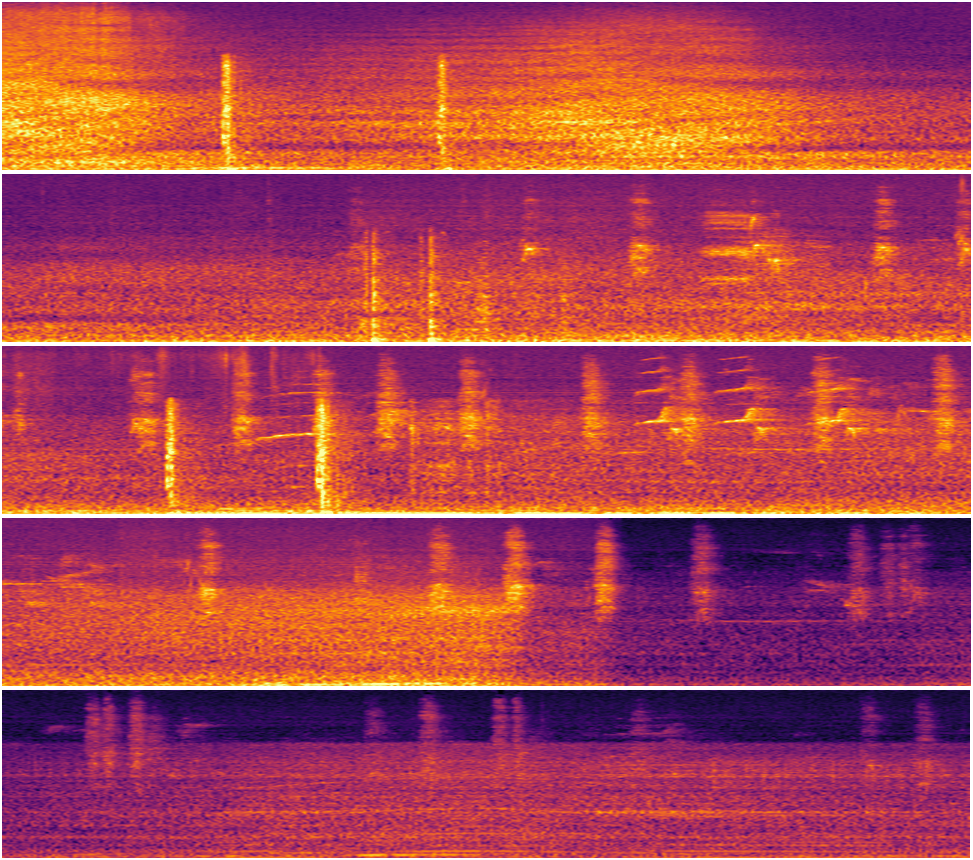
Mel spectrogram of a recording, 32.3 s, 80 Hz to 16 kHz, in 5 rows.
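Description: A car's doors shutting with several knocks, then its engine running as it pulls away, with birds chirping. About 23 seconds in, this cuts to a much quieter outdoor hush.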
